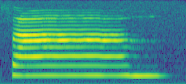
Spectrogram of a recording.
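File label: "saan1" Cantonese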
